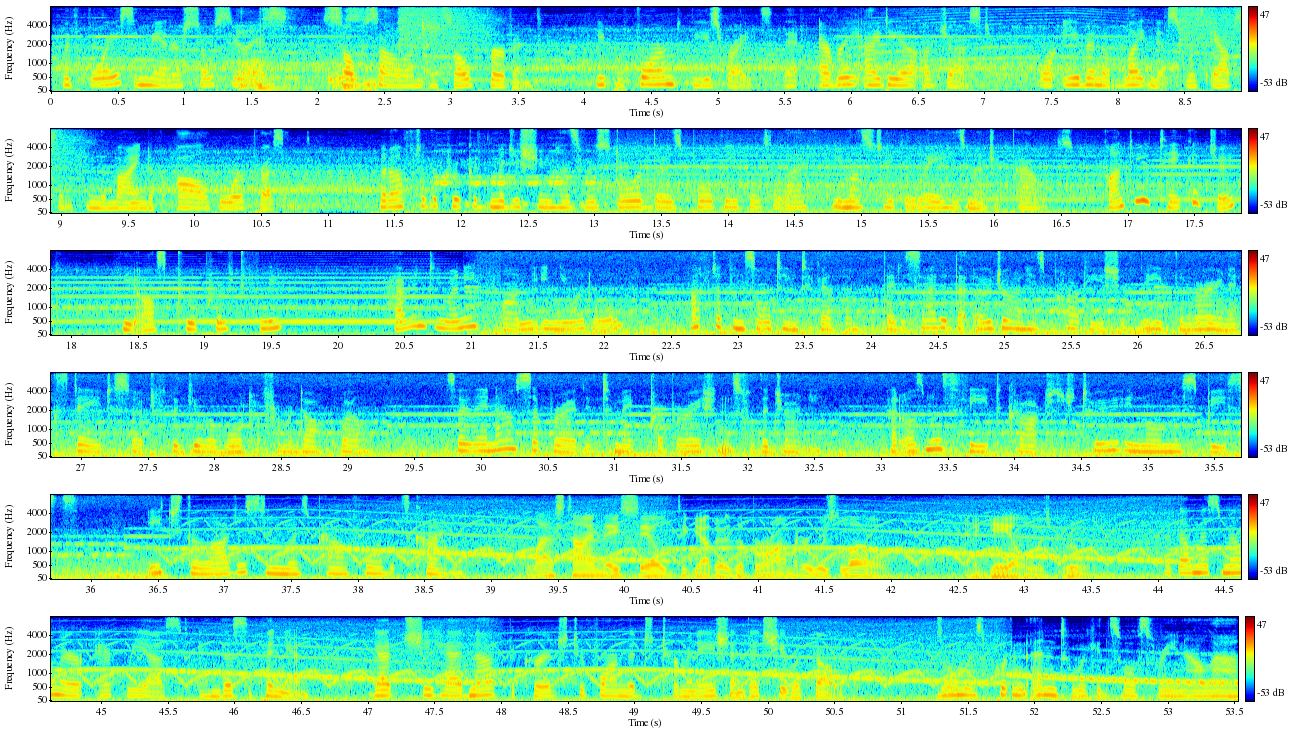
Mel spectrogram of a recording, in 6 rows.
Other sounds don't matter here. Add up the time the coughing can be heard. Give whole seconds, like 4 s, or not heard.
2 s.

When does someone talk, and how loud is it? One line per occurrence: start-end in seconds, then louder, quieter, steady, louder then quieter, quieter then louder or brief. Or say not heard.
0.1-53.4 steady.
